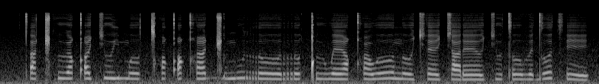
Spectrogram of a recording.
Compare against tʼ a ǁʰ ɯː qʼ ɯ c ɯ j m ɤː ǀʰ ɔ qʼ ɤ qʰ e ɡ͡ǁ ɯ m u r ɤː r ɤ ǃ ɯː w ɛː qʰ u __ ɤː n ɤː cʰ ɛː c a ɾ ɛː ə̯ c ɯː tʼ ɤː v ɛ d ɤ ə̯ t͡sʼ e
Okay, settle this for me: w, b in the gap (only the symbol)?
w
